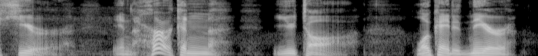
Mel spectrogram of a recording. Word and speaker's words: Hurricane: recovery right here in Hurricane, Utah, located near Zion National Park. And yes, those are the proper Utah pronunciations of those two words.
